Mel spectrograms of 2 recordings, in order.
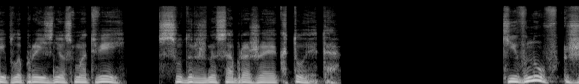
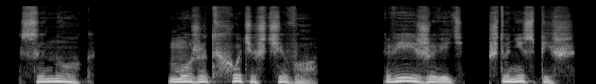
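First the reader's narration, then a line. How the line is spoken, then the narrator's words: Quiet, pitying question. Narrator (Russian): с какой-то жалостью, она вздохнула и, покачав головой, тихо спросила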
